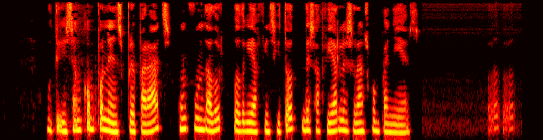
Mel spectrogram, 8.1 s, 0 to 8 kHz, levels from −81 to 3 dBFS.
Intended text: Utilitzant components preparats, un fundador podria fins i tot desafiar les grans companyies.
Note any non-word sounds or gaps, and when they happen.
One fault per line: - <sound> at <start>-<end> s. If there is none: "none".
- laugh at 7.3-7.7 s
